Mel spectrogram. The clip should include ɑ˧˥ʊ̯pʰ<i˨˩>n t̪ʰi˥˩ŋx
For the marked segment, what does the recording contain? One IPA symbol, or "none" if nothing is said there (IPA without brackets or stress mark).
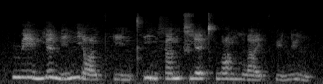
i˨˩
